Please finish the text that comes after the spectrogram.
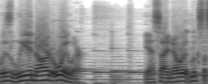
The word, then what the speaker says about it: Euler: greek letter pi this man's name was leonard euler yes i know it looks like euler but it's pronounced as euler you might have heard of him he didn't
